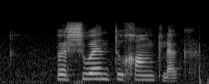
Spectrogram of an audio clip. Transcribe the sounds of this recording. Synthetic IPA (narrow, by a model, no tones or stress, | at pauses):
pərsuəntuχɐŋklək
